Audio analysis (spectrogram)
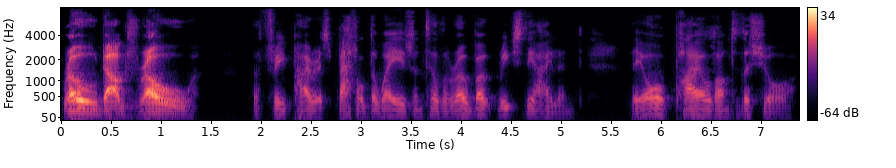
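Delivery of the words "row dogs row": louder, hard rowing order; captain yelling at rowers in storm; pirate command shout. A narrator's reading. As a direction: drive the crew to row.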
